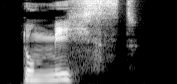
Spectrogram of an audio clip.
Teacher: Já se você fala uma forma mais moselana e usa verbos superfortes, você provavelmente diz du michst, sem chiar o S.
